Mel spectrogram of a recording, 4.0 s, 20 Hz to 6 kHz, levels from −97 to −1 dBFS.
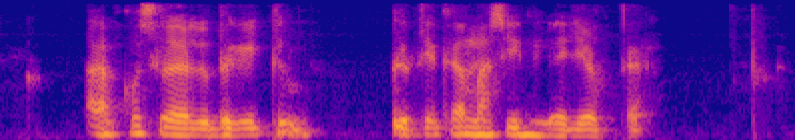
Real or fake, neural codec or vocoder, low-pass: fake; codec, 24 kHz, 1.5 kbps, HILCodec; 5.4 kHz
